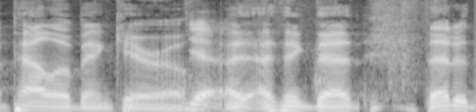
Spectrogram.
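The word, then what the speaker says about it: Paolo Banchero: yeah and i think paulo ben carro is uh awesome it goes by paulo banquero yeah i think that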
